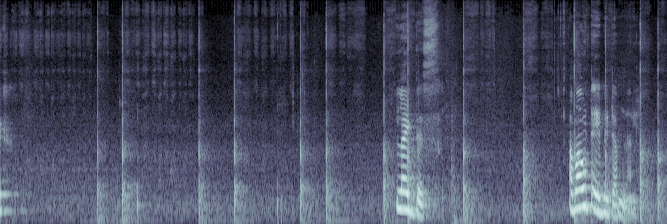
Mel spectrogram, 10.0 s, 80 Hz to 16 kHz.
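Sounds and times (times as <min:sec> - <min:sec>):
pen tapping and scraping on whiteboard: 0:00.5 - 0:10.0.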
